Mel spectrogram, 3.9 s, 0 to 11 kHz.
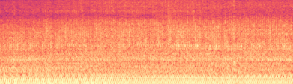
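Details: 1981 Kubota B6100 four-wheel-drive diesel tractor at 32 degrees after snow; deep steady clatter at smooth even idle, no knocks or surging, normal diesel idle.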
